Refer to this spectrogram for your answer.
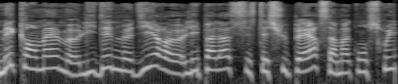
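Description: Against a quiet background, a woman with a plain, everyday voice talks at a fairly quick pace with ordinary pitch variation, the sound dry and close with no echo. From Paris suburbs, France. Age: 40s. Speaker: chef. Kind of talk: interview.

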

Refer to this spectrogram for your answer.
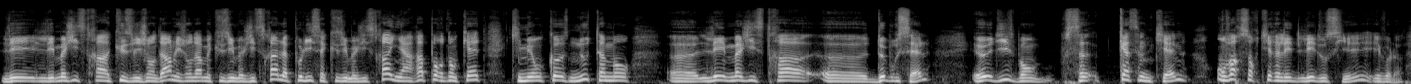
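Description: Pitched high, a man speaks at a moderate pace with ordinary pitch variation on a very clean recording with a silent background. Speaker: journalist and author. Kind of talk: interview.

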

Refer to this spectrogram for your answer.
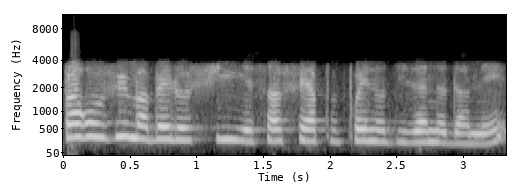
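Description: With ordinary pitch variation and a high pitch, a woman talks very slowly. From southwest France, near Bordeaux. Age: 70s. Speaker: caller. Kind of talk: radio call-in. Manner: halting.

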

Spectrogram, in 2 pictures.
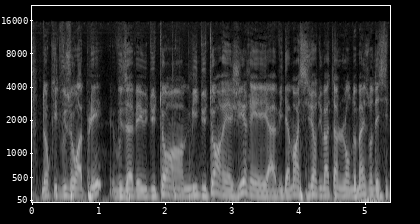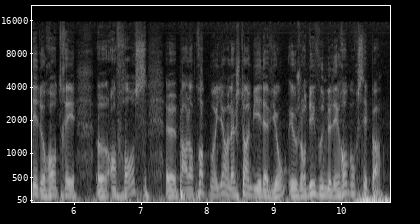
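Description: At a fairly quick pace, a man with an ordinary speaking voice talks at a fairly high pitch with ordinary pitch variation. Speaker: radio negotiator. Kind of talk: radio show report.

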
